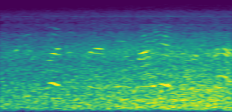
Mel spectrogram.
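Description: Water flowing steadily at Mayanur dam, a broad, continuous rushing wash heard close and fairly loud throughout, with faint voices in the background.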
